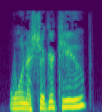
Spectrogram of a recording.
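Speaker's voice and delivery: low, seductive, alluring, inviting voice. A man pours cream in the narrator's cup and asks, in a seductive voice.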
